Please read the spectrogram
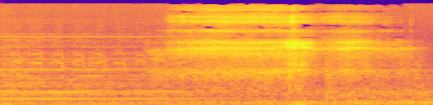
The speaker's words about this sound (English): Silly girl. I told her she snored. Yet, it's quietly comforting.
